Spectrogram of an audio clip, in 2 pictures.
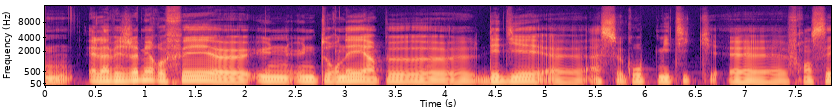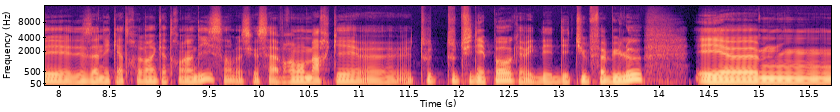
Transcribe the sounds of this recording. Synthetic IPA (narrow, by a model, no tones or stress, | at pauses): ɛlavɛʒamɛʁəfɛøynynt̪uʁneɛ̃pø | d̪ed̪jeøa̰sə̰ɡʁup̚mit̪ʰikøfχɑ̃sɛd̪ezanekat̪χəvɛ̃kat̪χəvɛ̃d̪isɛ̃pa̰ʁsə̥kəsa̰ːvʁɛmɑ̃maʁkʲeø̰t̪ʰut̪ːut̪ʰynepɔka̰vɛ̰k̚d̪ed̪et̪ybfabyløeøm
